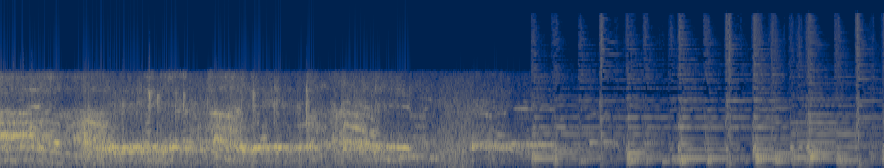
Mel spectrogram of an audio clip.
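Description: A loud crowd of AC Milan football fans in Milan cheers and chants, celebrating the men's football championship win, in a dense, continuous roar for about five seconds before it cuts abruptly to music.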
